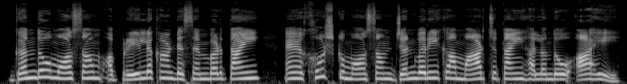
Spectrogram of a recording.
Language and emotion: Sindhi, neutral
